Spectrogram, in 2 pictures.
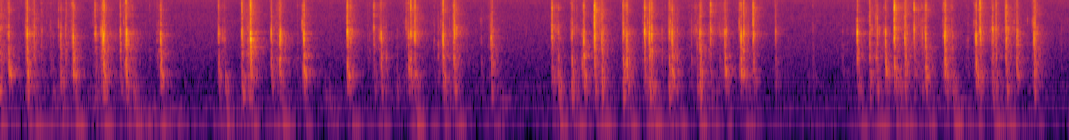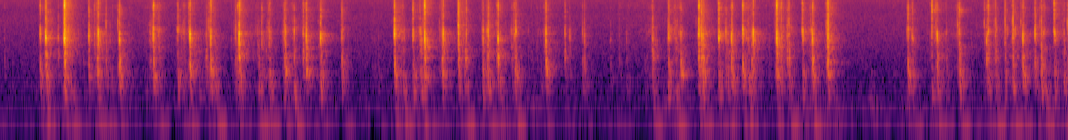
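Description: Both hands type with their fingertips on a pink plastic ROYCHE Disney Mickey Mouse retro membrane keyboard with round black keycaps. The result is bursts of rapid, light, bright clicky taps with short pauses between them.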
